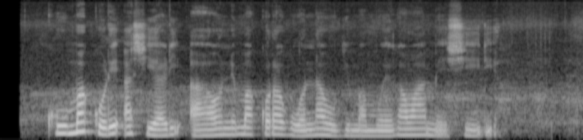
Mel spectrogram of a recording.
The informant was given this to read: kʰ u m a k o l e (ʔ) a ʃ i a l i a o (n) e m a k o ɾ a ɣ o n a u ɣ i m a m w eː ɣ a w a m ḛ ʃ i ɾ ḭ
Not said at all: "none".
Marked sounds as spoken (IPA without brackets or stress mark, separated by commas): ʔ, n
